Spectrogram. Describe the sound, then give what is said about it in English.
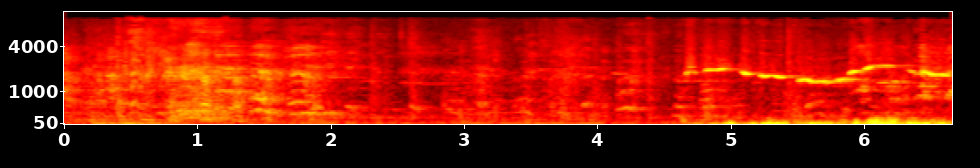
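Lively chatter and chuckling from a church crowd, then the group whistling together in the last couple of seconds, a wavering tune rising and falling over the noise. “Church is where we whistle together.”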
